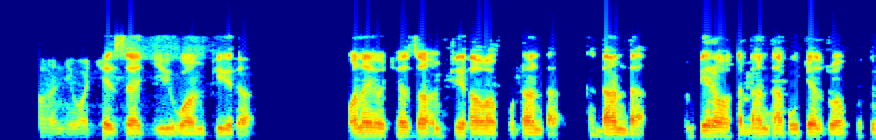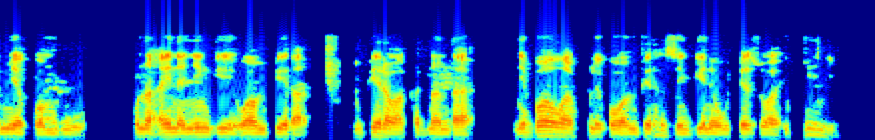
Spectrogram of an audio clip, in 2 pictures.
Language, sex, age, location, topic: Swahili, male, 36-49, Wajir, government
